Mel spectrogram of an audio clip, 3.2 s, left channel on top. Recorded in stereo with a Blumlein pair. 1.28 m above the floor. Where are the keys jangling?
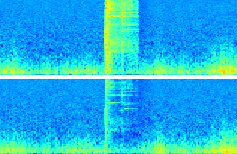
55° left.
